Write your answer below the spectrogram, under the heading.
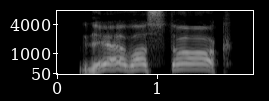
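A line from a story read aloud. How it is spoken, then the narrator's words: Man shouting. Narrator (Russian): кричал высокий муж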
